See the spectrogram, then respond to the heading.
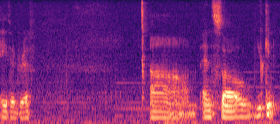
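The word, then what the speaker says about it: Aetherdrift: active set is is ether drift or ather drift however you want to pronounce it I I like to pronounce it Aether drift um and so you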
